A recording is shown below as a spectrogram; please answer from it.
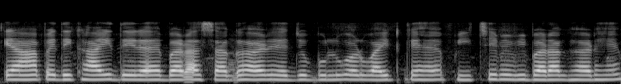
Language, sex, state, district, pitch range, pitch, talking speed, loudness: Hindi, female, Bihar, Saharsa, 215-220 Hz, 220 Hz, 230 wpm, -18 LUFS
